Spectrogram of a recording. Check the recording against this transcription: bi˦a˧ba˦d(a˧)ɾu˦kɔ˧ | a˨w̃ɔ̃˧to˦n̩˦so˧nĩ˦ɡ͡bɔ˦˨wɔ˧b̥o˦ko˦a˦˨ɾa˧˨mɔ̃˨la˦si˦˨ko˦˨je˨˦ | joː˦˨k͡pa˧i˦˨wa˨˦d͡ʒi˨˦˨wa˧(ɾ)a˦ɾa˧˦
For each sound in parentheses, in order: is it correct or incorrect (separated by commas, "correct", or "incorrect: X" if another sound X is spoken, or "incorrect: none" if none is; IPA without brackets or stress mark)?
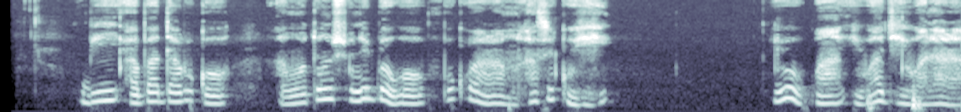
correct, incorrect: l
